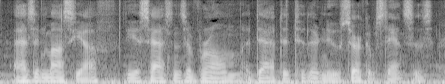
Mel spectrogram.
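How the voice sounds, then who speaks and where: Music plays in the background as a man talks at a moderate pace. His tone is soothing and calm. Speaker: ASMR content creator. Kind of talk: ASMR book reading for sleep. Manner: soothing, calm.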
